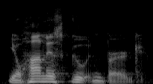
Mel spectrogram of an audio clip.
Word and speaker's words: Johannes Gutenberg: Although I've heard it pronounced a few different ways, I usually hear his name pronounced Johannes Gutenberg.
